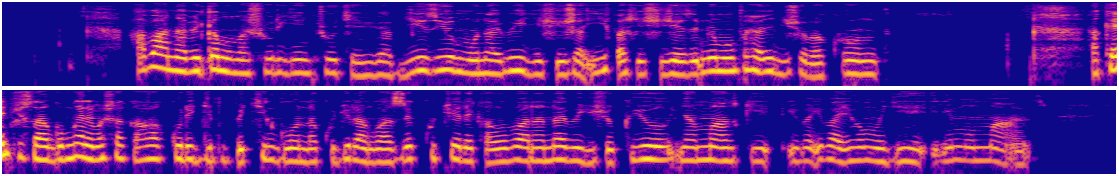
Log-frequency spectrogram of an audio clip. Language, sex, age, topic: Kinyarwanda, female, 25-35, education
